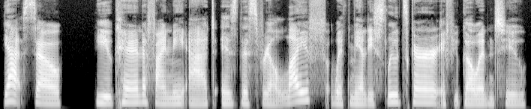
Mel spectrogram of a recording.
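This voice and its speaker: A woman's voice: on the low side, takes it slowly, clear, resonant tone, dry recording, studio quality. A woman co-hosting a podcast in casual chat, thoughtful and hedging, filling her talk with "like.". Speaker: podcast co-host.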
